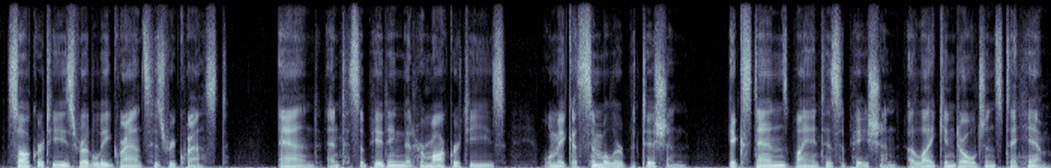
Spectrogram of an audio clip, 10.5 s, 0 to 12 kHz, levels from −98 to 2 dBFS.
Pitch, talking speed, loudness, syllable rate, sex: 90 Hz, 125 wpm, -21 LUFS, 5.1 syllables/s, male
